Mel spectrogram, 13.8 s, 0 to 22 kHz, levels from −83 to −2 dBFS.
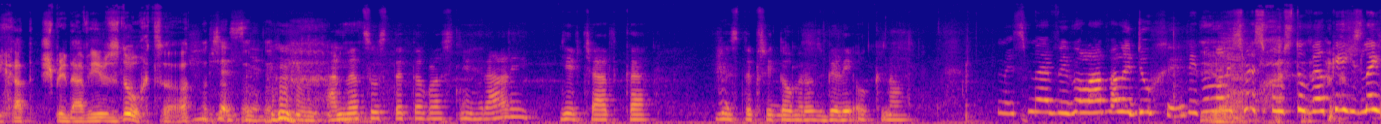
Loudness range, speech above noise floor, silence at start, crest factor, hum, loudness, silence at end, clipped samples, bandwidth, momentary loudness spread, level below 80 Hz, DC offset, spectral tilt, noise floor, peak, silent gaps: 6 LU; 21 dB; 0 s; 18 dB; none; -25 LUFS; 0 s; under 0.1%; 19 kHz; 11 LU; -46 dBFS; under 0.1%; -5.5 dB/octave; -45 dBFS; -6 dBFS; none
